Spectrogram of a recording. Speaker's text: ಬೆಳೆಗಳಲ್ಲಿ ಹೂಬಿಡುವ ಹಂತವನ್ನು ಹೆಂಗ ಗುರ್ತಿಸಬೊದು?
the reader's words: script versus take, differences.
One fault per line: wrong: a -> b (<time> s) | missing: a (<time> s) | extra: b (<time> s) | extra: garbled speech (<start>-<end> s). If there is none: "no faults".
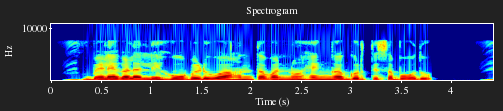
no faults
